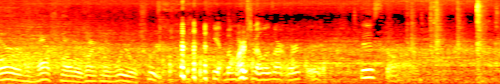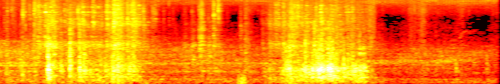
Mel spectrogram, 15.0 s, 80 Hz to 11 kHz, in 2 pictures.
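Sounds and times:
scraping rustle: 0:04.7 - 0:15.0
wire-mesh trap rattling: 0:05.1 - 0:14.0.

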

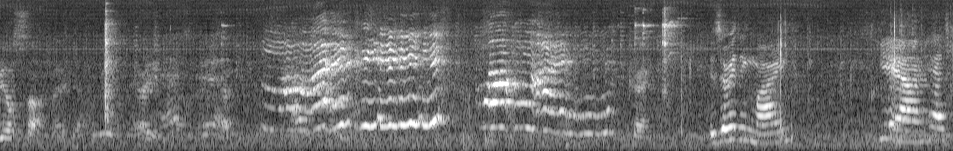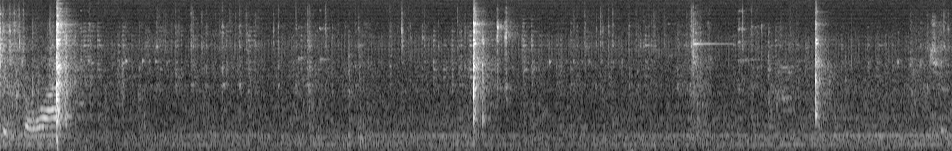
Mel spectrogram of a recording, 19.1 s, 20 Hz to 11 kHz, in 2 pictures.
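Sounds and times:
faint steady hum: 0:00.0 - 0:19.0
metallic clicks and clanks: 0:06.2 - 0:07.0, 0:07.8 - 0:19.0.

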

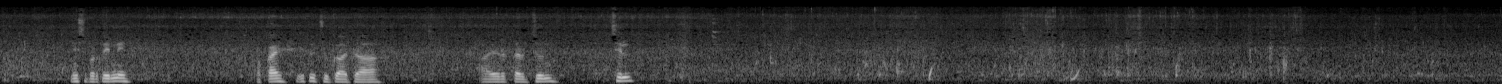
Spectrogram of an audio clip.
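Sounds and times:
stream rushing over stones: 0:00.0 - 0:15.0
water plops: 0:07.2 - 0:13.1.

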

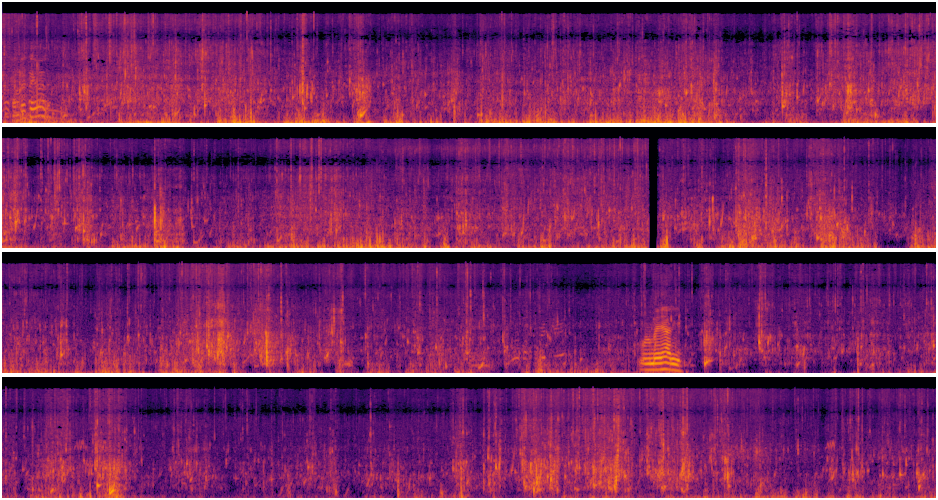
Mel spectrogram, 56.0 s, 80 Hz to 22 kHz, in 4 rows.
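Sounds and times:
wind buffeting microphone: 0:00.0 - 0:14.3, 0:15.6 - 0:31.6, 0:35.8 - 0:38.2, 0:41.4 - 0:44.1, 0:50.9 - 0:56.0
short knocks and splashes: 0:00.0 - 0:45.2, 0:45.8 - 0:56.0
water lapping against rocks: 0:00.0 - 0:56.0.

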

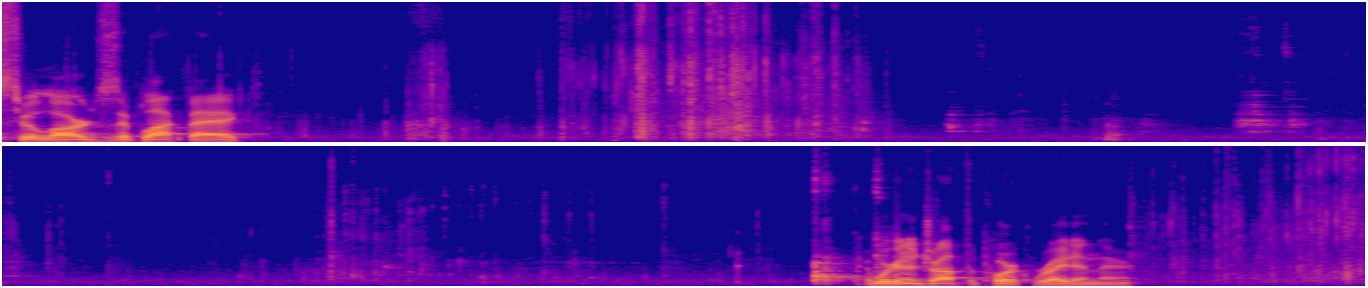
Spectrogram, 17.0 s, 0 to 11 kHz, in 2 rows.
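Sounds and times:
plastic bag crinkling: 0:00.3 - 0:05.6, 0:08.4 - 0:13.4, 0:15.4 - 0:17.0.

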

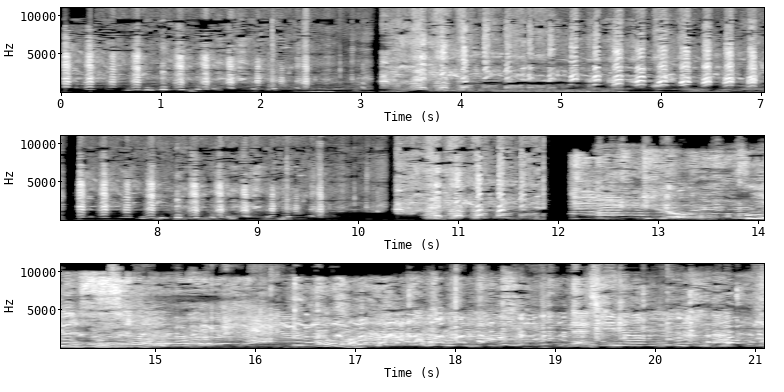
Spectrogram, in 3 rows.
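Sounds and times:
person laughing: 0:00.2 - 0:09.7.

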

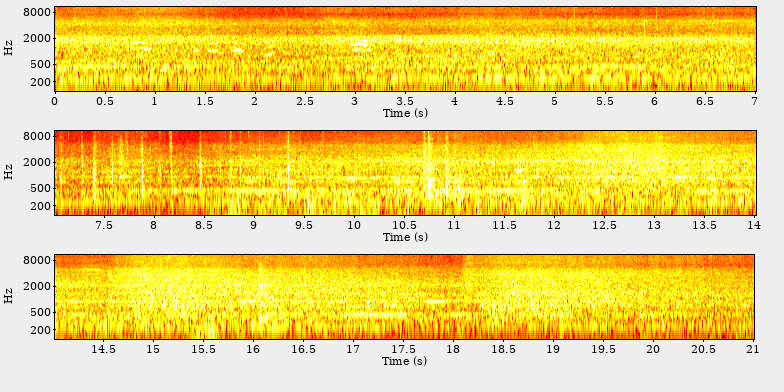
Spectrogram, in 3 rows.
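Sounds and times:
water: 0:00.0 - 0:21.0
wind rushing over microphone: 0:07.9 - 0:12.8.

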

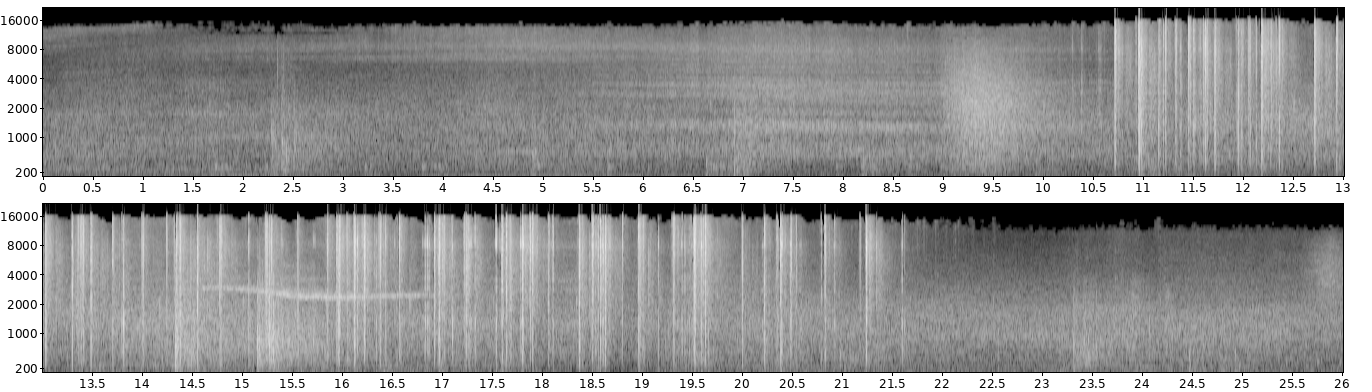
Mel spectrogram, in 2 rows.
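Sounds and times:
firecracker bangs and crackles: 0:00.0 - 0:21.9, 0:23.1 - 0:26.0
firework fountain hissing: 0:00.0 - 0:22.0, 0:25.4 - 0:26.0
high falling whistle: 0:14.3 - 0:17.6.

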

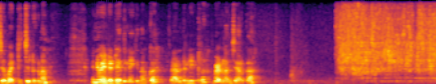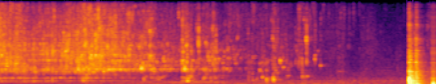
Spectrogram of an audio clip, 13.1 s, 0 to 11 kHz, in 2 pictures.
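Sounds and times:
water splashing: 0:05.1 - 0:11.8
water pouring into a pot: 0:05.1 - 0:12.0.

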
